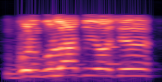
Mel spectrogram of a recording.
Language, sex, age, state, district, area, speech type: Odia, male, 60+, Odisha, Bargarh, urban, conversation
